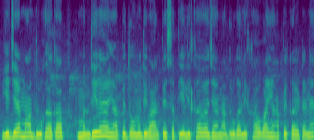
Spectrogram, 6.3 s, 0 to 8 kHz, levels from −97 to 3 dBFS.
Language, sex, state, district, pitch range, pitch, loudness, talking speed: Hindi, female, Odisha, Nuapada, 210-230 Hz, 220 Hz, -14 LUFS, 230 wpm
